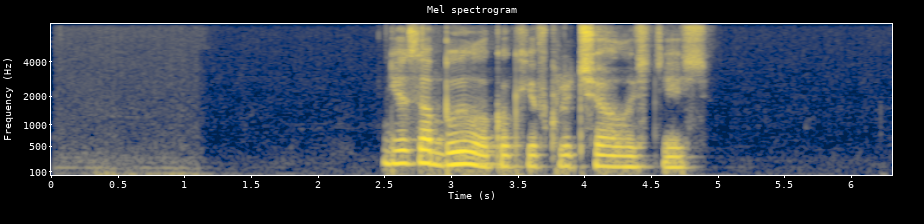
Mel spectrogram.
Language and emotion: Russian, sad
